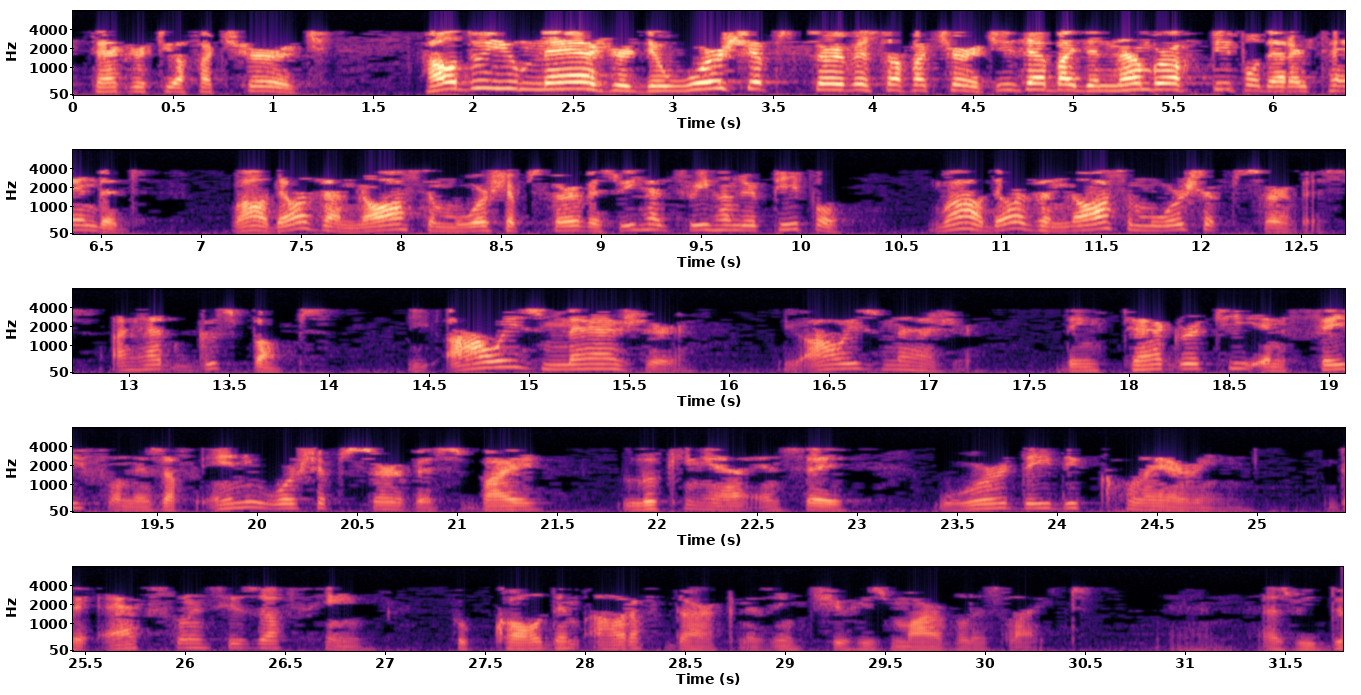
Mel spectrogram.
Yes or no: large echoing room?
yes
